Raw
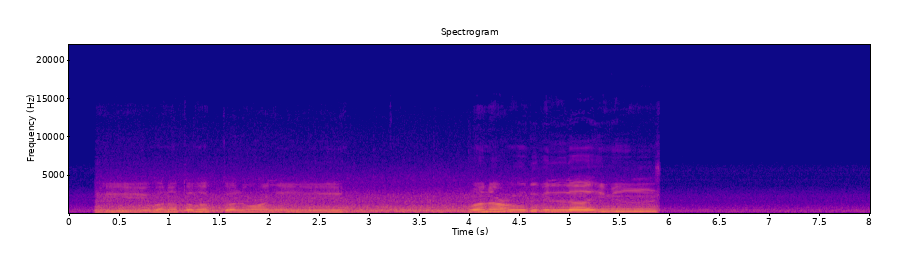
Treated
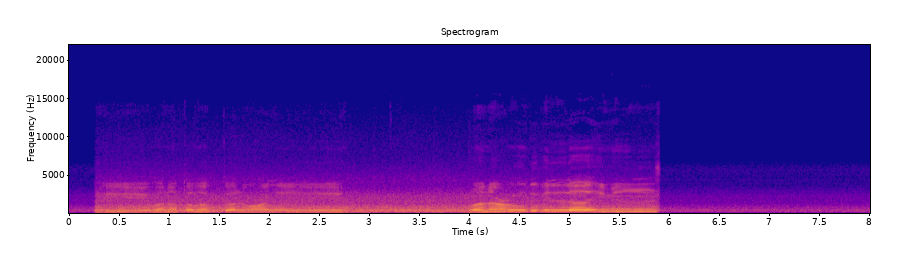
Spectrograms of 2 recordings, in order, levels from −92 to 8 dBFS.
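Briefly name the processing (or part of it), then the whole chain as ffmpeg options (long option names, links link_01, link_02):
filter by subtraction: -filter_complex "[0:a]asplit=2[link_01][link_02];[link_02]lowpass=440,volume=-1[link_03];[link_01][link_03]amix=inputs=2:normalize=0,volume=3.5dB"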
